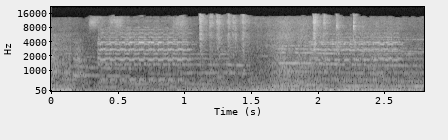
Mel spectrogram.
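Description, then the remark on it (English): A telephone rings in the Accident and Emergency department of Sheffield Children's Hospital, its bright electronic tone trilling in repeated bursts over a steady low background rumble and faint murmur. “They receive thousands of phone calls each year.”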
